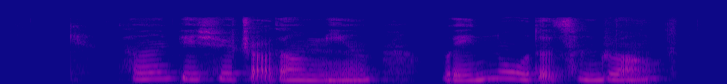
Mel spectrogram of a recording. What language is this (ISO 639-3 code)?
zho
